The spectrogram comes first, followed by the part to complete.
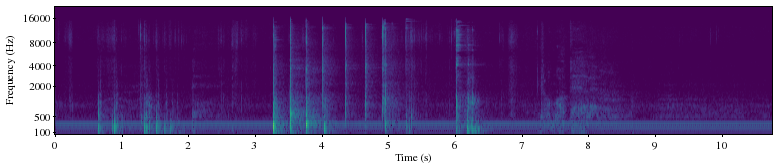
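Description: Metal diesel injector parts knocking and clinking as they are handled and set down on a workbench: a run of sharp taps over about six seconds, busiest in the middle. A steady low hum sits underneath.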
